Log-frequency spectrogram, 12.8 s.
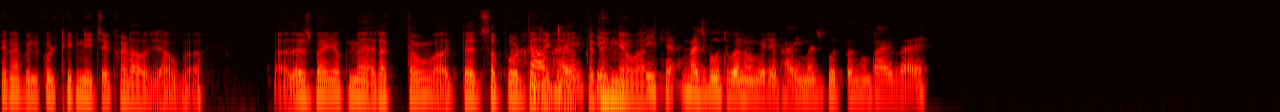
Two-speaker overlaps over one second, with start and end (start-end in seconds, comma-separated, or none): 5.1-6.6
